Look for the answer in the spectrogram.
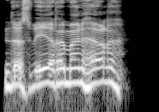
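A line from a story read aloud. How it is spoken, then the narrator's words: Shouted. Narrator (German): rief Ned Land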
